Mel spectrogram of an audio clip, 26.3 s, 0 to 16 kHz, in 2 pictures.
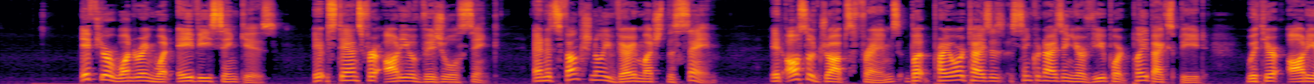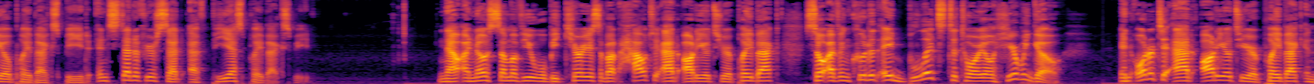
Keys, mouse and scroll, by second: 4.5 click.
